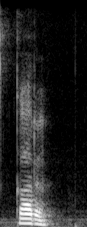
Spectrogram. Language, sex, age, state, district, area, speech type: Punjabi, male, 30-45, Punjab, Rupnagar, rural, read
